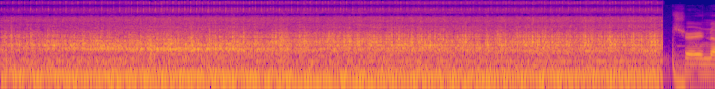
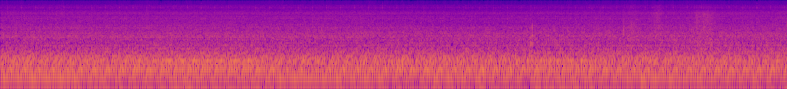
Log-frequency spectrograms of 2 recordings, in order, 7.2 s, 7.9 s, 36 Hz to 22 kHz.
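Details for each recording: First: 2014 Ford Mustang 3.7 V6 (S197), about 170,000 miles, idling with a light rough knock and faint grinding from the front pulley area; original water pump failing, a known S197 issue, replaced with the new-design pump. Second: 2014 Ford Mustang 3.7 V6 after replacing the water pump with the new-version design: a quiet, even idle with a smooth low hum and no grinding or knocking; the earlier knocking and grinding noise is gone and it sounds healthy.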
